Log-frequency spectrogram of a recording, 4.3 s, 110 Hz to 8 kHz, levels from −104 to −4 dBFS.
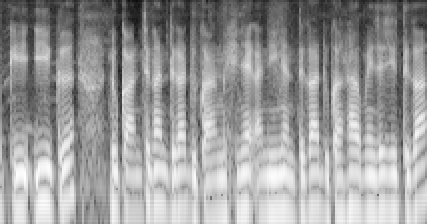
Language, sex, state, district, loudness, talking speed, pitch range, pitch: Wancho, male, Arunachal Pradesh, Longding, -13 LUFS, 250 wpm, 140-150 Hz, 145 Hz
